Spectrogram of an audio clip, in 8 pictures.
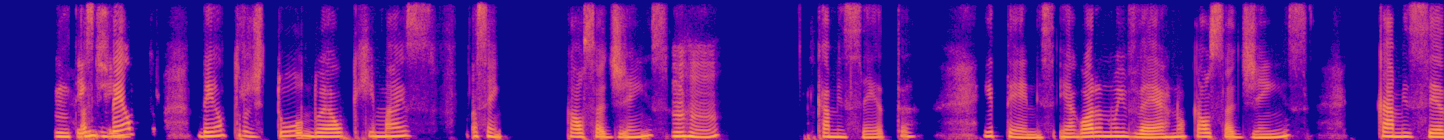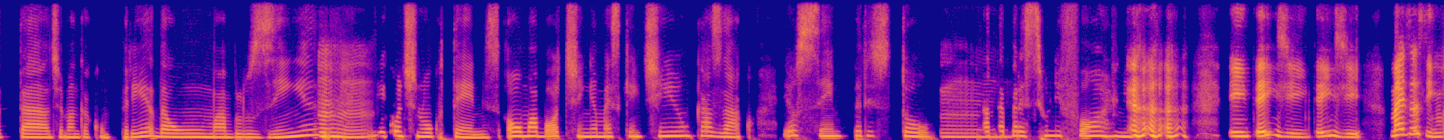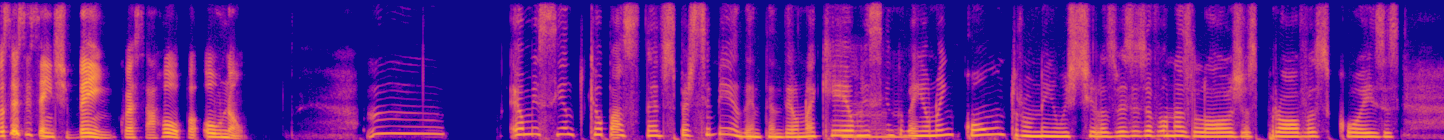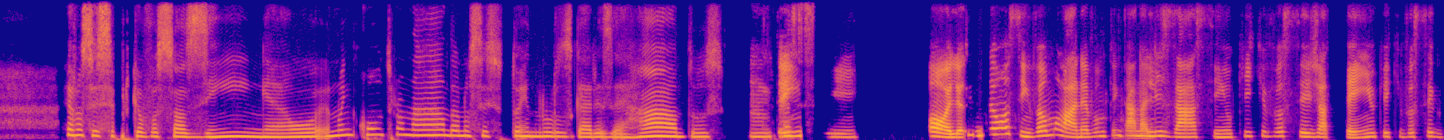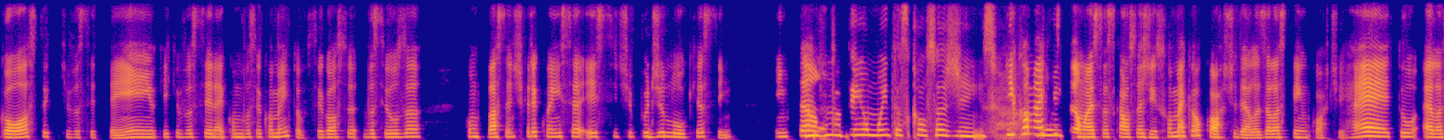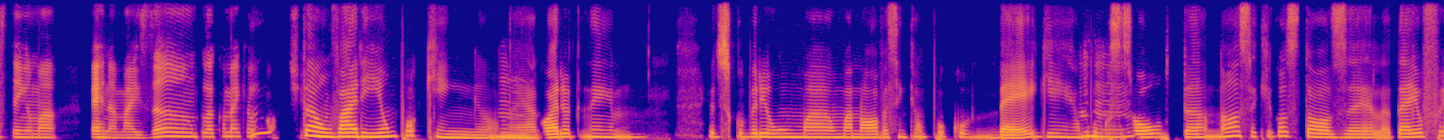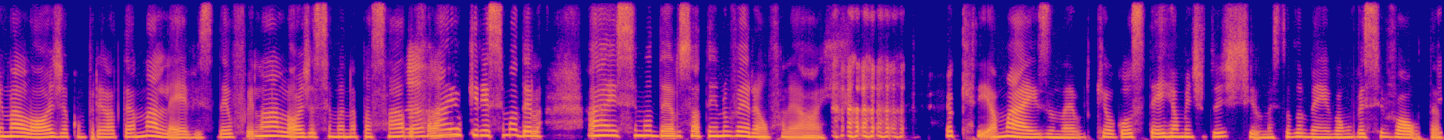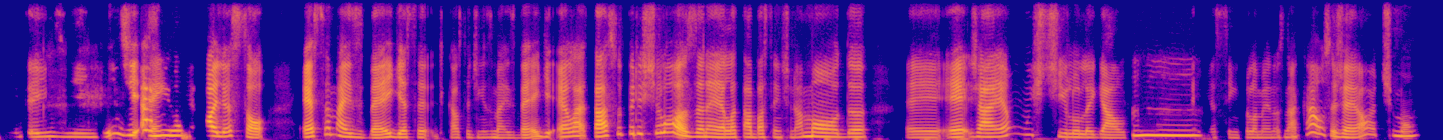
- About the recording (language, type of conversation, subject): Portuguese, advice, Como posso escolher roupas que me caiam bem e me façam sentir bem?
- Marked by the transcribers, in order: laugh; laugh; tapping; unintelligible speech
